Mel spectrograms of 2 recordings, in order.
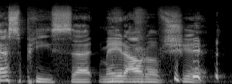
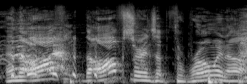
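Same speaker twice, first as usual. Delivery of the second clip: laughing through the punchline, louder; 6 semitones higher, 7 dB louder than usual. Real, not acted. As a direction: push the words out through real laughter. Laughs while telling punchline.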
